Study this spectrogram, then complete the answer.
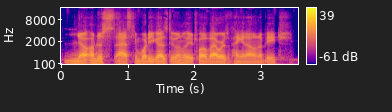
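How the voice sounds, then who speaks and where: Low-voiced male game master, easygoing narrator for a tabletop session. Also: quick pace, soft background music. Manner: relaxed, laughs along with players.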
